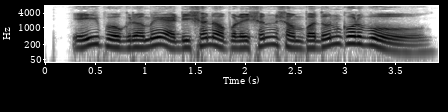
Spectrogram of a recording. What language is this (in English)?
Bangla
